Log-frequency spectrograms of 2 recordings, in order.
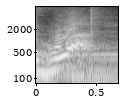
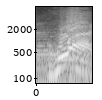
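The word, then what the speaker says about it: هو: hu ini singkatan dari hua hua dari mana tahunya singkatan karena kalau kita wakaf dalam kalimat Hua kita enggak baca Hua bacanya hu ya Quran surah keed2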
